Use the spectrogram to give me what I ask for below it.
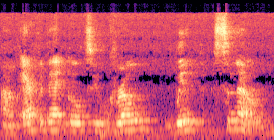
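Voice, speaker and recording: A woman career coach giving bold, expressive motivational advice in an interview. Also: mid-range voice, slow, noisy background. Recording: echoey room, mic at a distance.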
